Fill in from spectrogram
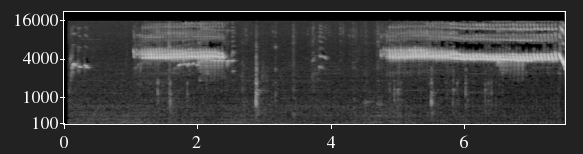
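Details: Yellow Spanish Timbrado canary, called a tenor, from Rhodes, Greece, singing two long high rolling trills separated by a pause filled with faint clicks and scattered short notes.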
